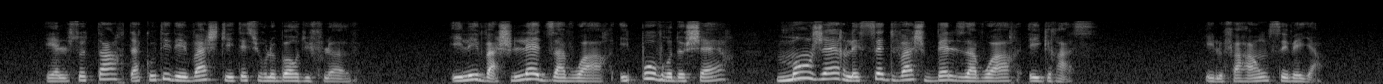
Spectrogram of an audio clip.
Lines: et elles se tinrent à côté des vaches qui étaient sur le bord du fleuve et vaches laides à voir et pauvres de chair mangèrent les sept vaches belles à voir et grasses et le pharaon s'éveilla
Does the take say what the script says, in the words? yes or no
no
